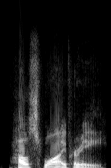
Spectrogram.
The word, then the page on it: housewifery: American English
